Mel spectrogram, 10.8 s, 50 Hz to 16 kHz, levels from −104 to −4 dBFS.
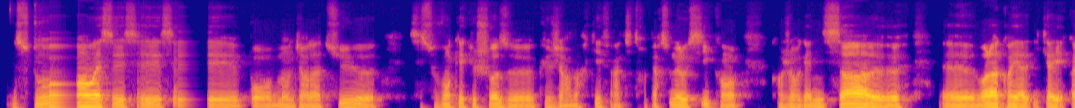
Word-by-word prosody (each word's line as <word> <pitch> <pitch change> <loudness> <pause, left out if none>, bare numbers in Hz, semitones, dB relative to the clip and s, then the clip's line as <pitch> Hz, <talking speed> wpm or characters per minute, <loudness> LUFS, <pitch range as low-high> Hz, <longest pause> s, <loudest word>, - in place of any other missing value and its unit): Souvent 125 +4 +2
ouais, 125 - +7
c'est 100 -7 -1
c'est 90 0 -2
c'est 90 0 -9 0.5
pour 85 -1 -2
rebondir 85 0 -4
là-dessus, 85 +5 -5
heu, 90 -6 -2 0.3
c'est 485 - -15
souvent 100 +3 -4
quelque 95 -2 -4
chose, 95 -1 -1
heu, 85 -1 -2
que 85 - -6
j'ai 85 0 -5
remarqué, 85 +5 -6
enfin 95 - -12
à - - -8
titre 80 - -18
personnel 95 0 -1
aussi 95 +2 -2
quand 85 -4 -3 0.3
quand - - -9
j'organise 85 0 -2
ça, 110 +1 +7
heu 85 -1 +3 0.4
heu, 85 -1 +2
voilà 95 +4 +6
quand 100 -1 -1
il - - +5
y - - +4
a 85 - +4
que 90 - -10
quand 95 +1 -2
il 90 +1 0
90 Hz, 200 wpm, -21 LUFS, 85-100 Hz, 0.5 s, ouais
